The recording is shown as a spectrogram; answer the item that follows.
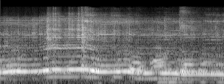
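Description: Violin playing a sliding, ornamented Baul melody with vibrato, over light percussion accompaniment.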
